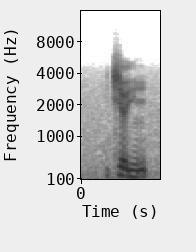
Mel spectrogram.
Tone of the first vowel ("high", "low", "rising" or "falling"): falling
